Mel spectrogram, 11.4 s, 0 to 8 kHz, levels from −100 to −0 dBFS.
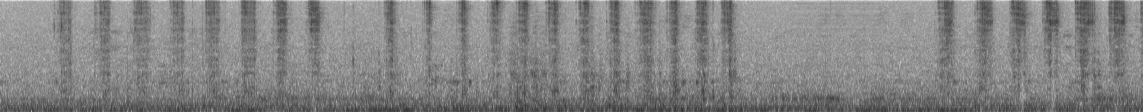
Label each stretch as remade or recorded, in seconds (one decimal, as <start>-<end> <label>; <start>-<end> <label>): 0.0-7.9 recorded; 7.9-8.8 remade; 8.8-11.4 recorded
